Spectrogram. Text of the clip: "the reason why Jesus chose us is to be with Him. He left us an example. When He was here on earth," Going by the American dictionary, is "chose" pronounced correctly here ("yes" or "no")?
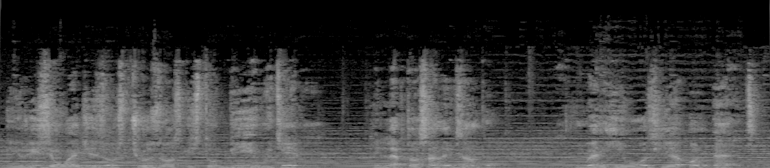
yes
